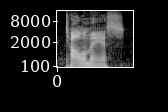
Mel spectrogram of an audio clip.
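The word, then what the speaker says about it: Ptolemaeus: and pronounce that um several other people tried and failed it's it's ptolemais um gone from zero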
